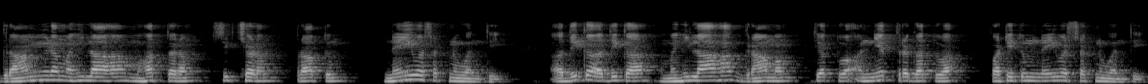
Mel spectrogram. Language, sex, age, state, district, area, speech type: Sanskrit, male, 18-30, Manipur, Kangpokpi, rural, spontaneous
